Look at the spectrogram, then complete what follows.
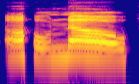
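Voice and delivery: loud, drawn-out wail of dismay; moaned. A narrator's reading. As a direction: let the moan swell. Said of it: "My mother moaned".

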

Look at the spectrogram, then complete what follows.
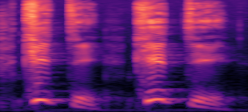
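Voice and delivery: high, loud calling of a name; worried cry. A narrator's reading. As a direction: call anxiously after someone running off. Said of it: "schrie in Sorge". (hohes, besorgtes Rufen)

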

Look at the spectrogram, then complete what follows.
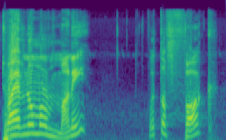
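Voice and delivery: loud, high indignant complaint; outraged. Real, not acted. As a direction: demand to know where the money went. Discovering money gone in game.

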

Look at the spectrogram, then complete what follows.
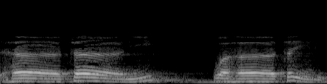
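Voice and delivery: هاتان and هاتين with the first "haa" held long; drawn-out long vowel. Shown as a demonstration. Teacher showing the retained madd letter, long vowels in هاتان, هاتين held out. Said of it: "حرف المد هنا لم يحذف".

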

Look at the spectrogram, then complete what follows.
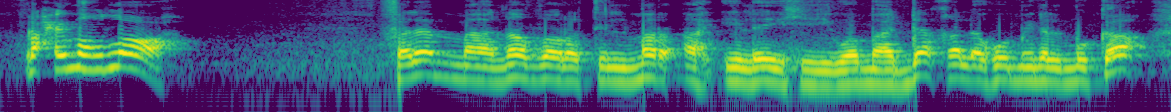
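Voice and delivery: ordinary talk

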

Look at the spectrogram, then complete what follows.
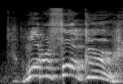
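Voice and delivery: drawn-out, high "Motherfucker!"; C-Town curse. Shown as a demonstration. Showing how the city says it, a drawn-out high curse. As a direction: stretch out "Motherfucker!" high and slow. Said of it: "That's exactly how you say it".

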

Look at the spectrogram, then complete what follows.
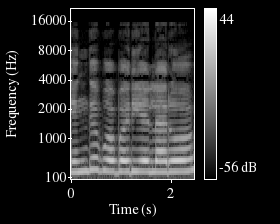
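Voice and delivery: put-on slow, drawn-out elderly voice; forgetful old relative. Forgetful elder asks the family where they are off to, slow and bewildered. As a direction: stretch it out like a confused old relative.

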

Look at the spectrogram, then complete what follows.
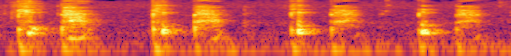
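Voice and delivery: soft whispered pit-pat of rain; whispered rain sound. Acted. Librarian giving the rain sound to kids, whispered. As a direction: breathe the raindrops out in a whisper.

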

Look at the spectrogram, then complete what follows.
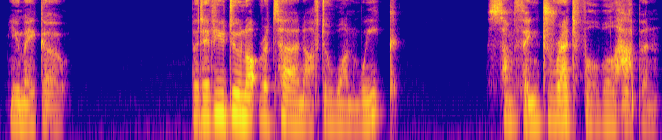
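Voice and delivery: the beast warns Belle, low and ominous. A narrator's reading. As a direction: let the threat hang, low and quiet.

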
